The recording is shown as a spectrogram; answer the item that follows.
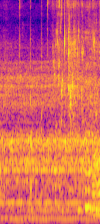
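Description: Juice streaming from the opened spout of a Kuvings slow juicer into a plastic pitcher, over the juicer's steady motor hum.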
